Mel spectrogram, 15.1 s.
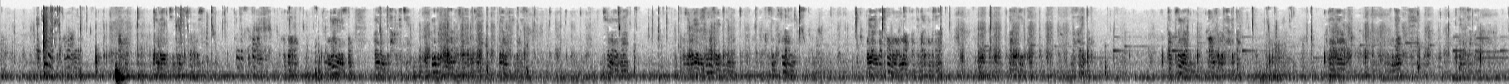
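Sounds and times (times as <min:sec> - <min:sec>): person chewing crunchy cookie: 0:00.0 - 0:10.9.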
